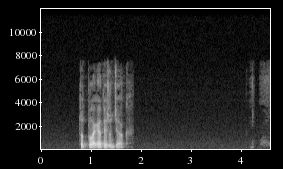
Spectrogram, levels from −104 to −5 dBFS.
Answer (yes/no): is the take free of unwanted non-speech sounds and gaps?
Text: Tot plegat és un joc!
yes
